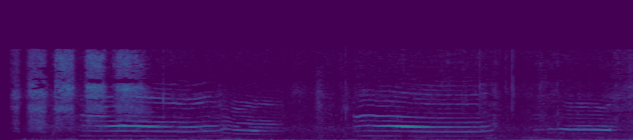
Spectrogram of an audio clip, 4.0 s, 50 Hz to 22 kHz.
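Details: Hungry stray cats at a daily outdoor feeding with dry cat food, five homeless cats meowing: long harmonic meows around 0.5, 2.5 and 3.5 seconds, steady and slightly falling, over constant low rumbling background noise.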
